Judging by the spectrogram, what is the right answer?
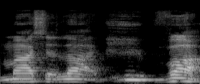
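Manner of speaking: chant-like intoned delivery. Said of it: "Then you say it again".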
